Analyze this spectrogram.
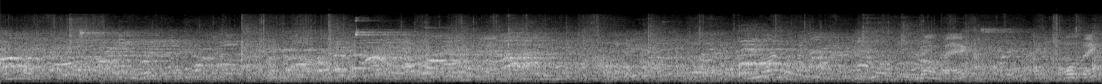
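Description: A crowd of young people chatters throughout, echoing in a large hall.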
